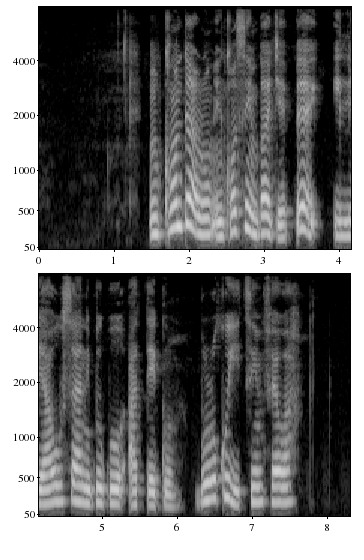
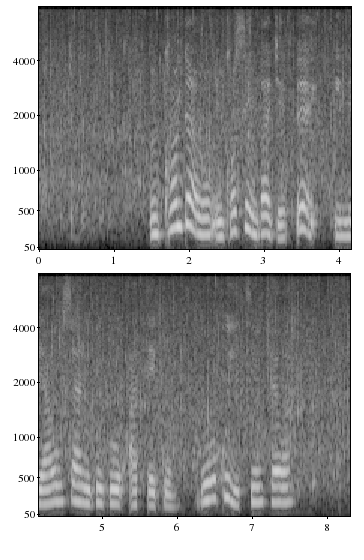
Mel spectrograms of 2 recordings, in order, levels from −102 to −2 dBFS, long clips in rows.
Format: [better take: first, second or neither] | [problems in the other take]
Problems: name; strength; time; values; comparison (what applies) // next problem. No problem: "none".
first | background sound (Stream); 13 dB below the speech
